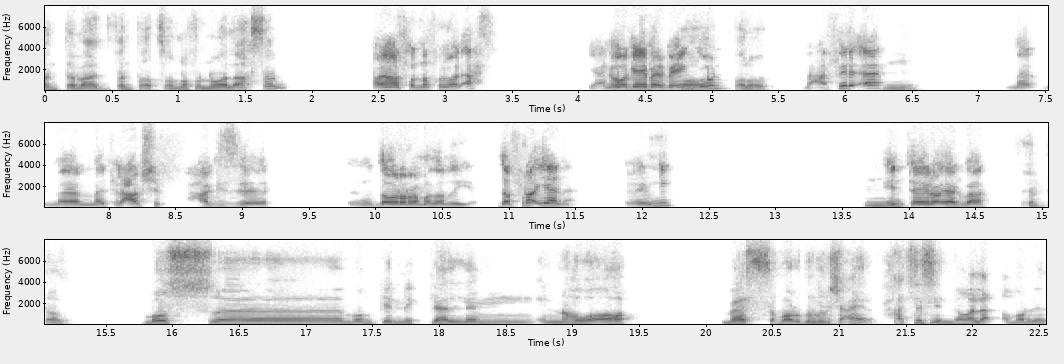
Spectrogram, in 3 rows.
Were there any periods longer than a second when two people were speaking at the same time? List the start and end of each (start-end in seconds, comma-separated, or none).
none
